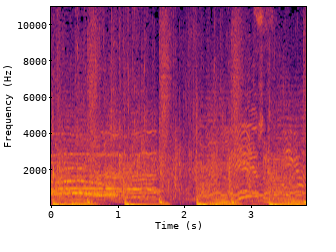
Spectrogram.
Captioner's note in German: Jubel und Applaus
